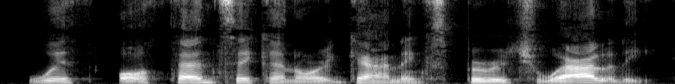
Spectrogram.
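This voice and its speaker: Delivered at a fairly slow pace, this is an ordinary speaking voice with ordinary pitch variation. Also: woman. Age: 30s. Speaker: astrology and spirituality podcaster. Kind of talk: solo monologue podcast. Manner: casual, rambling with many fillers.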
